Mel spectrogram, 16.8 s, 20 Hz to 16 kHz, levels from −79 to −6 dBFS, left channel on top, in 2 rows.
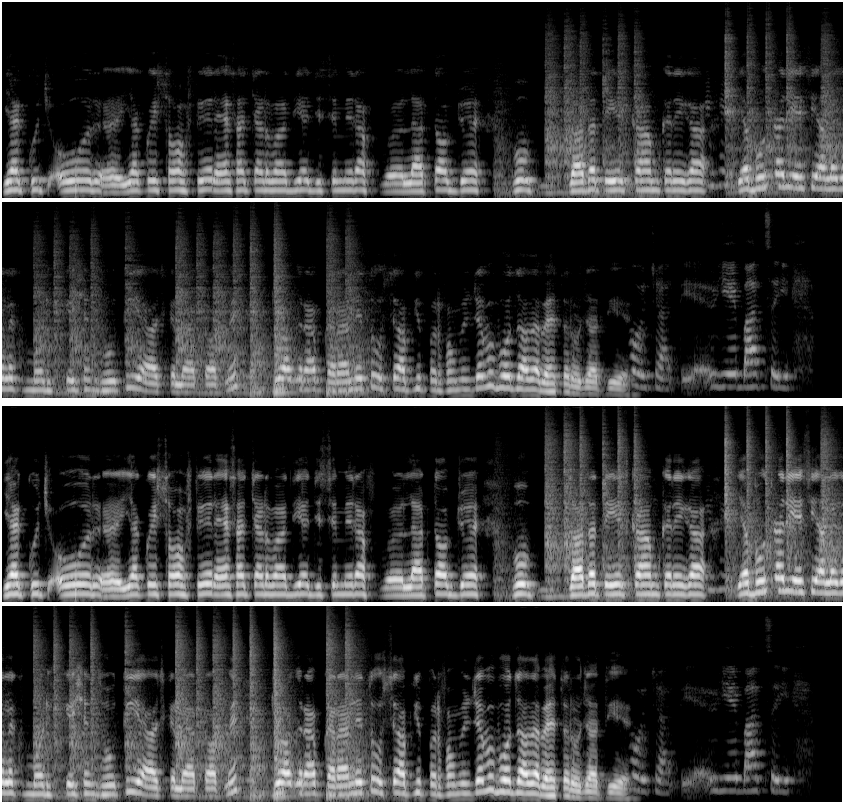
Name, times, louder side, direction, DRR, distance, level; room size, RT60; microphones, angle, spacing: voice 1, 0.0-4.8 5.1-7.0 7.3-10.8 11.1-14.7, right 6 dB, 85° right, 0.5 m, -22 dB
sound 1, 4.9-6.8 7.2-12.4, right 4 dB, 45° right, 1.7 m, -36 dB
voice 2, 7.0-7.4 10.6-11.0 14.7-16.5, left 1 dB, 25° left, 1.8 m, -41 dB
10.0 x 6.9 x 2.3 m
head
